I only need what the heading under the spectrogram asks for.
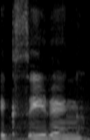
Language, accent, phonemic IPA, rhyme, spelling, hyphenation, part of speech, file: English, US, /ɪkˈsiːdɪŋ/, -iːdɪŋ, exceeding, ex‧ceed‧ing, verb / adjective / adverb / noun, En-us-exceeding.ogg
- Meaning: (verb) present participle and gerund of exceed; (adjective) 1. prodigious 2. exceptional, extraordinary 3. extreme; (adverb) Exceedingly; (noun) The situation of being in excess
